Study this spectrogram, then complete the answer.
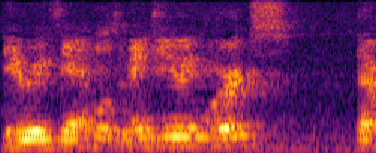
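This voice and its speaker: A man with a Canadian accent speaks fairly quickly in monotone, flat intonation. There is audible room echo and light background noise. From Canada. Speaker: civil engineer. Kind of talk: panel presentation. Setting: stage with audience. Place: hall. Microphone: podium.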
